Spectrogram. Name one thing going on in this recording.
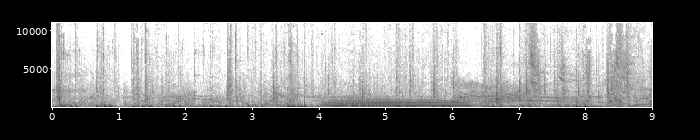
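Weapons clash in a loud battle.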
